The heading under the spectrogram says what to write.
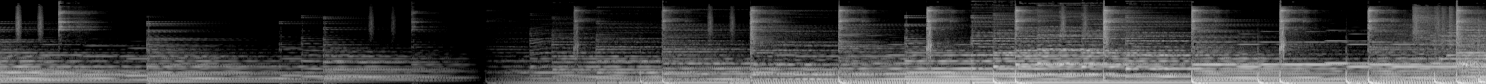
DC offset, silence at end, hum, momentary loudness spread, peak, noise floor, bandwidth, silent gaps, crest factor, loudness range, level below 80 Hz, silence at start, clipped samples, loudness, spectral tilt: under 0.1%; 0 s; none; 18 LU; 0 dBFS; -47 dBFS; over 20 kHz; none; 16 dB; 16 LU; -22 dBFS; 0 s; under 0.1%; -17 LUFS; -5 dB/octave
